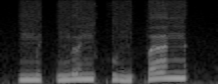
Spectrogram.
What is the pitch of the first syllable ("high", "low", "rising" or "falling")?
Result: low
